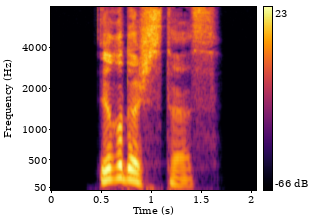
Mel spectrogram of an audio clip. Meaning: strong/mixed nominative/accusative neuter singular superlative degree of irdisch
- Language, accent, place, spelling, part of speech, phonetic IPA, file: German, Germany, Berlin, irdischstes, adjective, [ˈɪʁdɪʃstəs], De-irdischstes.ogg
